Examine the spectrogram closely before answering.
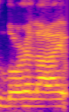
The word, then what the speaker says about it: Lorelei: A lot of people have name fear trying to pronounce it, but it's Lorelei or Lori.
